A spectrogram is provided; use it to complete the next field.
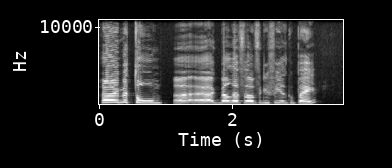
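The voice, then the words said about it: North-Holland Dutch accent. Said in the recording (Dutch): “met een Noord-Hollands accent”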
